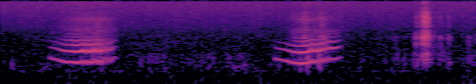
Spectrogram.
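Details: A sleeping cat making snoring noises, two drawn-out nasal tones each about half a second long, slightly arched in pitch and about two seconds apart, followed by a brief faint rustle.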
